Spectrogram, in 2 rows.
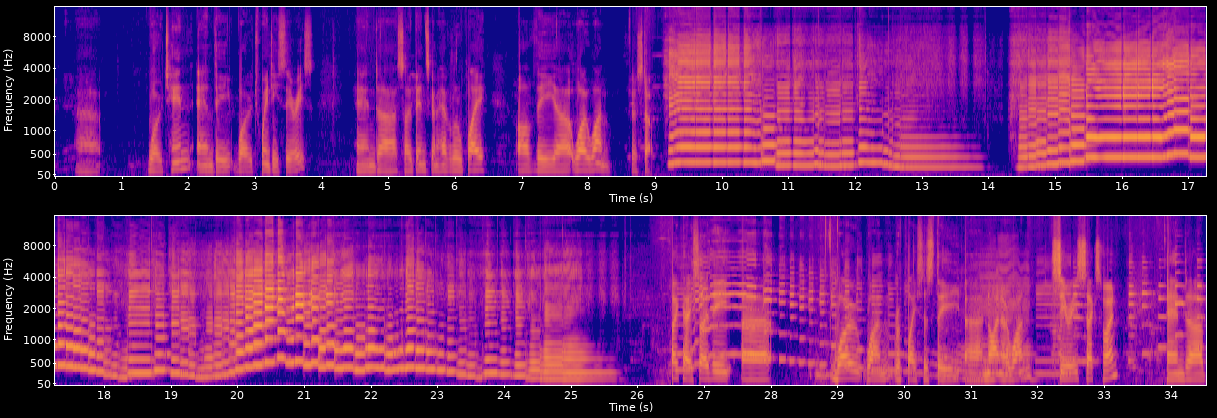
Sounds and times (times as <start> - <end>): Speech: 0.0 - 0.8, 1.4 - 3.9, 4.5 - 9.1, 25.8 - 28.0, 28.9 - 33.3, 34.0 - 34.5
Music: 9.2 - 25.8, 26.6 - 34.5.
